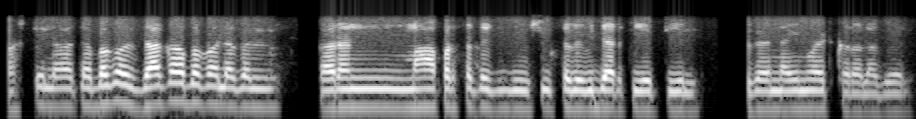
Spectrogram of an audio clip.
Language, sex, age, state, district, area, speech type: Marathi, male, 18-30, Maharashtra, Nanded, rural, conversation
